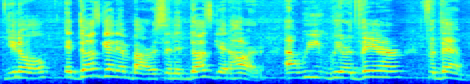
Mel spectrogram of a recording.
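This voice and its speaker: A radio talk show host and crisis counselor leads an informal panel, her medium-pitched voice moving at a moderate pace. She gives advice emphatically, repeating points for weight, picked up by a distant microphone in a noisy room.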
